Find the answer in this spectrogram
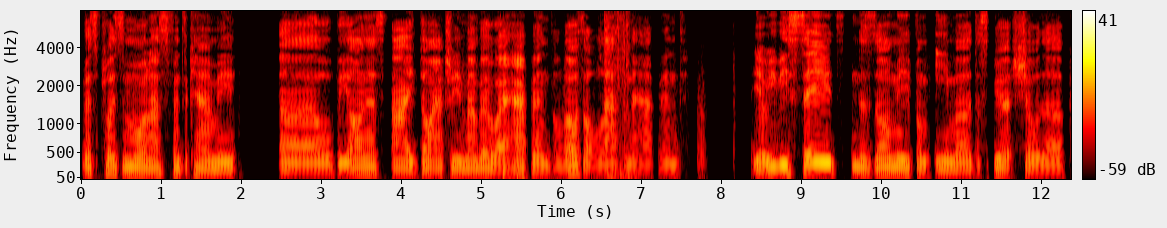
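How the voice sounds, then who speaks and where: A man's voice: lowish voice, steady tone, moderate pace, a little hiss or hum. A young man casually commenting on a game he plays, swearing now and then and reading its text aloud. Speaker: gaming video host. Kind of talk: let's play commentary.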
